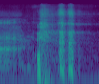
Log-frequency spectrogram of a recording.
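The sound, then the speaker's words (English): A loud, guttural burp with a deep, rumbling low end, followed by two shorter croaking bursts, all standing alone against a faint background hiss. “to start this. Just with a burp.”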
